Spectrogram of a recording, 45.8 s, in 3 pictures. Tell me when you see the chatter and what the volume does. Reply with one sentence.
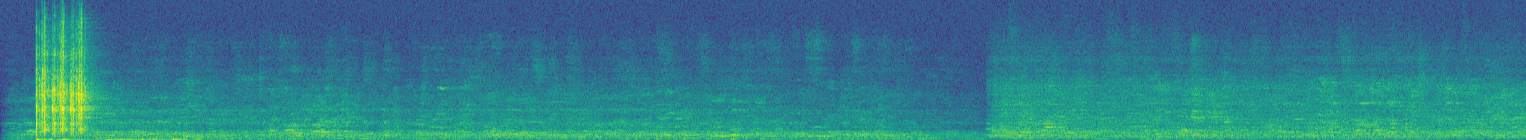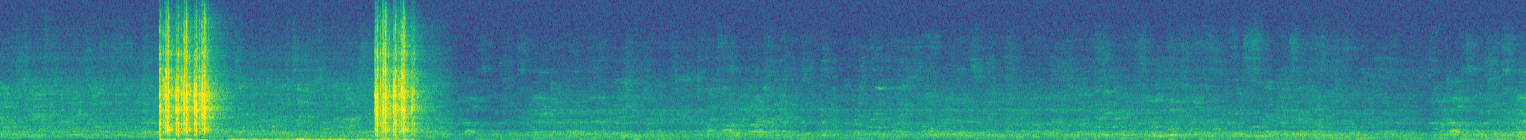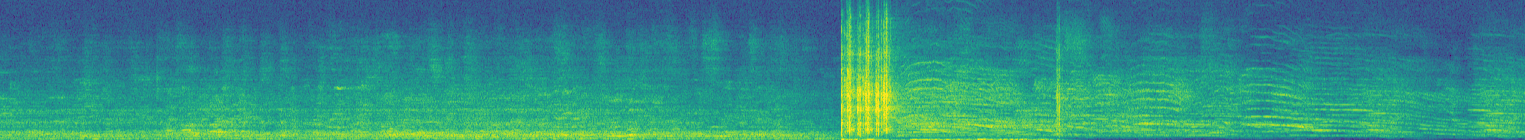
You can hear the chatter from 0.0 to 45.7 s, getting louder.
